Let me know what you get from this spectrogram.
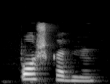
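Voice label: "пошкӧдны", Komi, female; kpv audio dict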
